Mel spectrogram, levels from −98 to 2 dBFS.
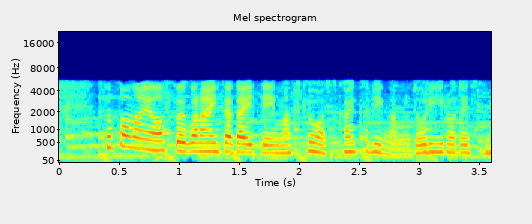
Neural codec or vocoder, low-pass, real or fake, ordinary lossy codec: none; 5.4 kHz; real; none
